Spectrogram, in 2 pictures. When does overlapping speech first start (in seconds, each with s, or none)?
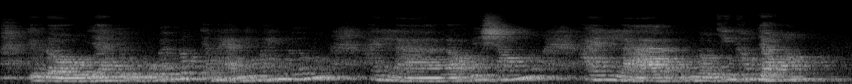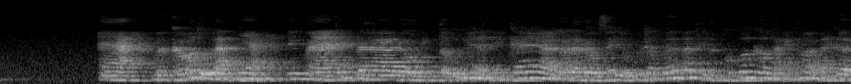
none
